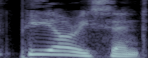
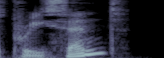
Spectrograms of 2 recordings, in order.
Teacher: The noun form has first syllable prominence. The verb form emphasizes the second.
